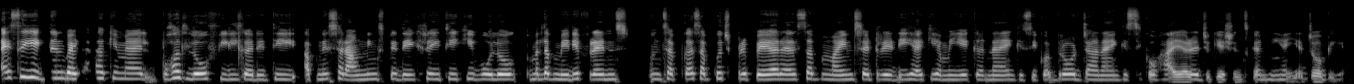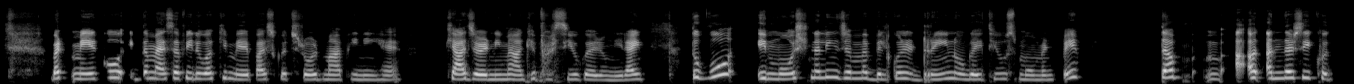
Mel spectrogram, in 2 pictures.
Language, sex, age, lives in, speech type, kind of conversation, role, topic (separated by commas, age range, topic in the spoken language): Hindi, female, 25-29, India, conversation, podcast, guest, Busy din mein aap mindfulness ko apne routine mein kaise shamil karte ho, aur kya aapke paas koi practical tips hain?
